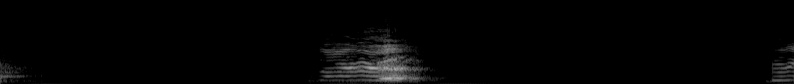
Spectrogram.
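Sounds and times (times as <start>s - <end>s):
camel grumbling vocalisations: 3.4s - 4.3s.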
